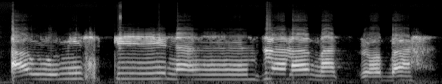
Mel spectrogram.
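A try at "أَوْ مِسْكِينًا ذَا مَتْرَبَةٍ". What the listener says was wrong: Kontrol sikit angin tu, jangan bagi banyak.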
